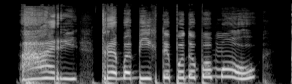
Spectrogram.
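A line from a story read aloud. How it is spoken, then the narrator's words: Shouted. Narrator (Ukrainian): крикнула Герміона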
